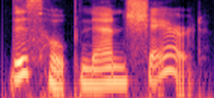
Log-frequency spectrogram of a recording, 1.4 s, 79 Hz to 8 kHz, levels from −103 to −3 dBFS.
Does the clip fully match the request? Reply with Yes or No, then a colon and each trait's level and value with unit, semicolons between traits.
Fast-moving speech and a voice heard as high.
No: average, 170 wpm; high, 195 Hz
